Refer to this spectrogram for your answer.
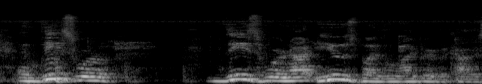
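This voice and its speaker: There is audible room echo around a man's fairly high voice. He speaks at a moderate pace with lively intonation. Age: 80s+. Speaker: radio drama writer and producer. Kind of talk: interview. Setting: at his home. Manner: halting.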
